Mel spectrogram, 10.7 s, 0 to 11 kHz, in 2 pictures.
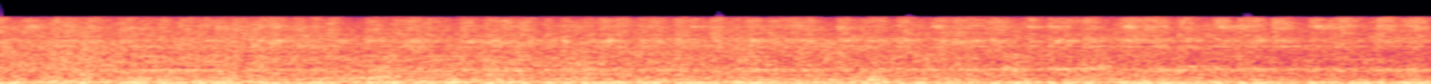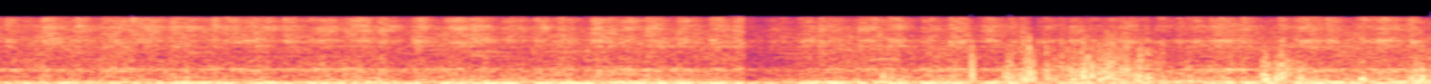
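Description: A 1955 Chevrolet Bel Air's engine running with a low exhaust rumble as the car drives slowly past, growing louder from about six seconds in as it comes closest.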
